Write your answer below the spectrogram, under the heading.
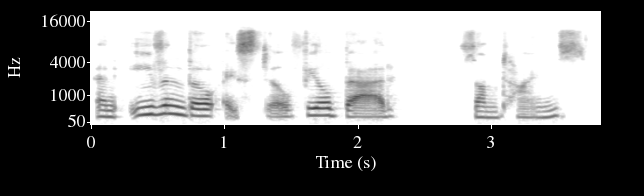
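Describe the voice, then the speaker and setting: A woman voicing a grumpy, remorseful sunflower seed telling his own story in a children's picture book read-aloud, in a dramatic, deliberate, confessional manner. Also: mid-range voice, creaky, mellow, dry recording, clean studio sound, exaggerated voice. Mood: hopeful, earnest.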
